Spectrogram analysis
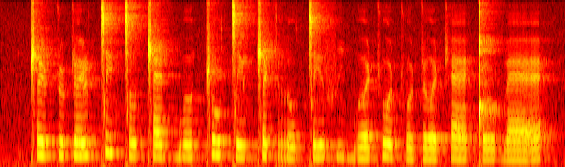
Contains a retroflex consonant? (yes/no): yes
